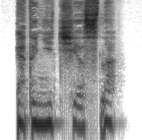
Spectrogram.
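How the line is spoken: Whisper. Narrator (Russian): прошептала я

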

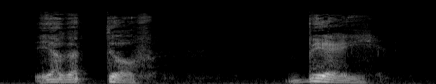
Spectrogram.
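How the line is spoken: Hoarse wheeze, spitting blood. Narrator (Russian): сплевывая красную слюну, прохрипел

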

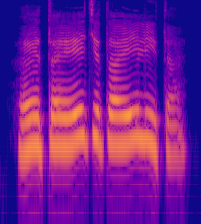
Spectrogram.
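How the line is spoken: Laughing werewolf. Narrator (Russian): рассмеялся оборотень

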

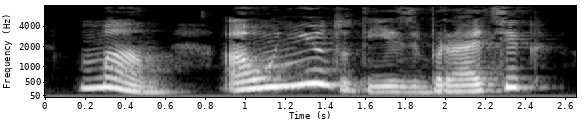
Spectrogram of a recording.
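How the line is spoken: Joyful. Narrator (Russian): Радостно

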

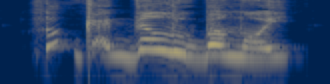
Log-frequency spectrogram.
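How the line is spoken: Giggle cut short. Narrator (Russian): хихикнула Лукаша и тут же оборвала смех

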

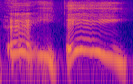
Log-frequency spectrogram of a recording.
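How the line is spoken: Shouting. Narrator (Italian): gridò

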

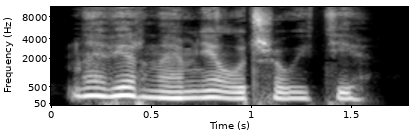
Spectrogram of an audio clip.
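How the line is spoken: Quiet. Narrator (Russian): тихо сказала я

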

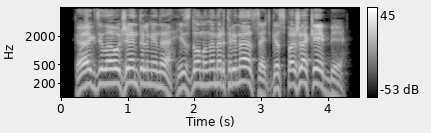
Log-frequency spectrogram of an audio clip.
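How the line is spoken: Loud, as if to deaf. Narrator (Russian): поинтересовался страж порядка, причем проговорил он это громким голосом, каким обычно разговаривают с глухими людьми

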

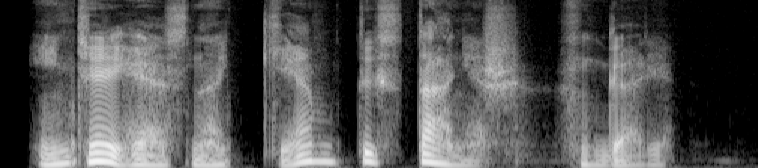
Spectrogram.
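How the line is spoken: Soft, wondering, regretful old man. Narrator (Russian): мягко сказал старый волшебник, как будто удивляясь и даже сожалея

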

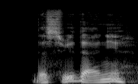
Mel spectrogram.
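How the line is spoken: Surprised muttering. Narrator (Russian): удивленно пробормотал Петр Андреевич

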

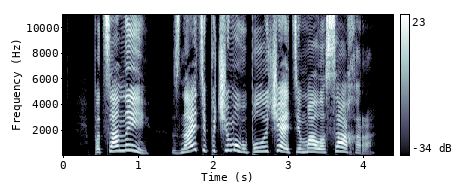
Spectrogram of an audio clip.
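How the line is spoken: Loud announcement. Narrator (Russian): тот самый защитник громко объявил

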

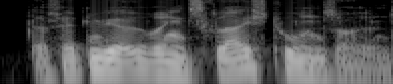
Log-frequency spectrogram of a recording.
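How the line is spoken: Plain. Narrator (German): sagte er

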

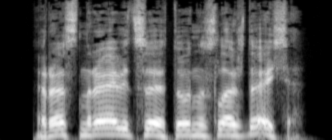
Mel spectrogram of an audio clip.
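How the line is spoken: Snorting. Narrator (Russian): хмыкнул я

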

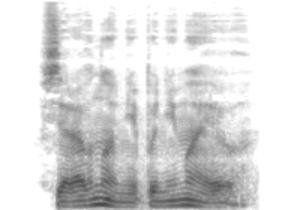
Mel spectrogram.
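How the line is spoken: Sighed. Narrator (Russian): вздохнул он

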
